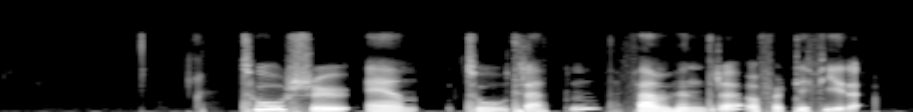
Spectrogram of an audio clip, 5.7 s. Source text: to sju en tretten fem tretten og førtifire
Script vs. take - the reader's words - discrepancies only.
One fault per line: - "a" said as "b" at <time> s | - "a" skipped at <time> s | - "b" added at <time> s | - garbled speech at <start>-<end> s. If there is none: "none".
- "to" added at 2.9 s
- "tretten" said as "hundre" at 4.3 s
